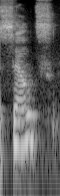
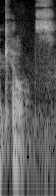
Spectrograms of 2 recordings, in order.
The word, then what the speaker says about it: Celts: taking it from the cells way back though for first Britons they're called the cells are the Celts the its pronouncing it's the same word that you can pronounce either way well I know but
